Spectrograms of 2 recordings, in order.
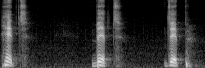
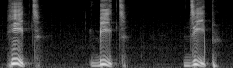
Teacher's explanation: Esta es triste, cerrada, bit. Esta es abierta, beat. Estoy poniendo palabras que en ortografía cambian, pero que en fonética nada más lo único que hace que cambien es la I.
